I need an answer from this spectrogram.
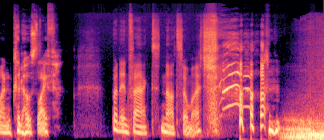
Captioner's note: laughs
